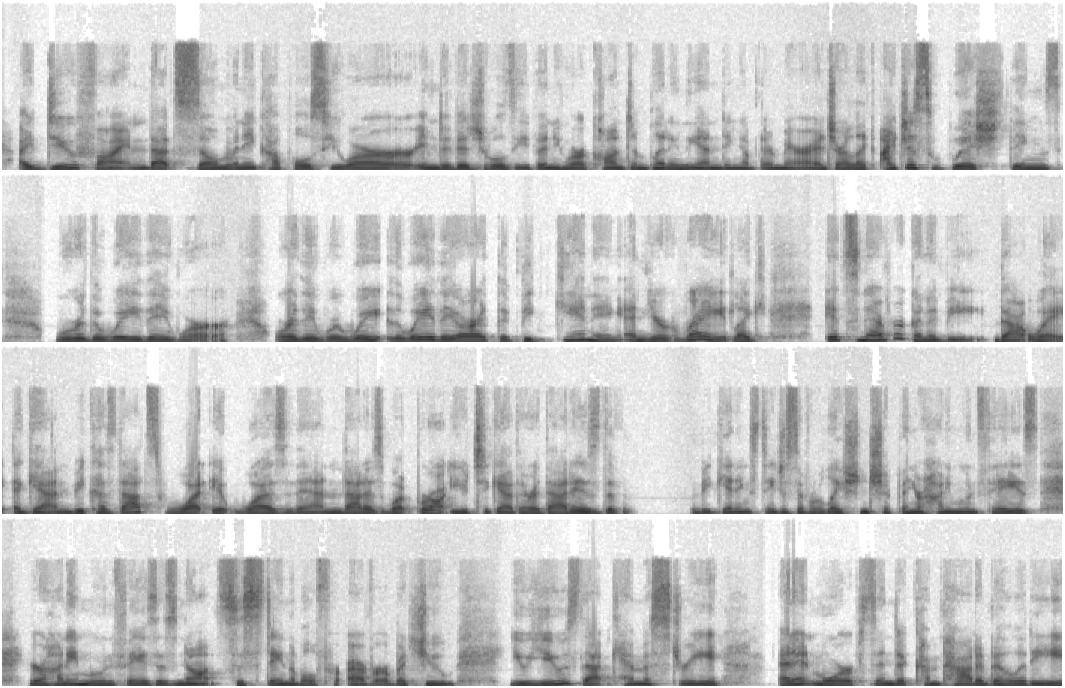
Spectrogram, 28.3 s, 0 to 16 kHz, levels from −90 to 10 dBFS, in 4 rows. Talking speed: 200 wpm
